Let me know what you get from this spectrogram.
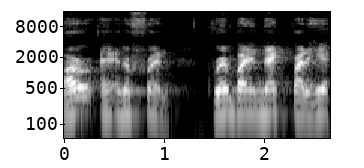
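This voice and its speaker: A man talks in an animated tone with a Brooklyn accent. His pitch is fairly high, and his voice is somewhat breathy. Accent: Brooklyn New York. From Brooklyn, New York (Bensonhurst). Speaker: political commentator vlogger. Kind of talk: angry monologue.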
